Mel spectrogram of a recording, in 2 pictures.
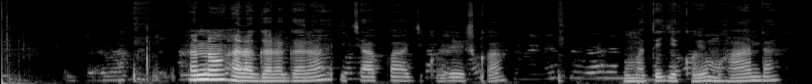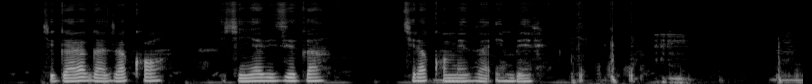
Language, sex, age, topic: Kinyarwanda, female, 18-24, government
